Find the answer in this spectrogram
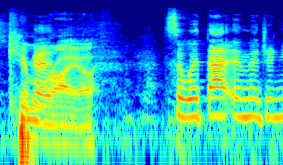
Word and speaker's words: Kymriah: It's as if Kim Kardashian and Mariah Carey got married. Okay. So it's Kymriah.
